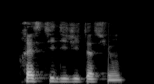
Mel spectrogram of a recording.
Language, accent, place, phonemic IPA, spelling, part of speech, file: French, France, Lyon, /pʁɛs.ti.di.ʒi.ta.sjɔ̃/, prestidigitation, noun, LL-Q150 (fra)-prestidigitation.wav
- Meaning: prestidigitation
